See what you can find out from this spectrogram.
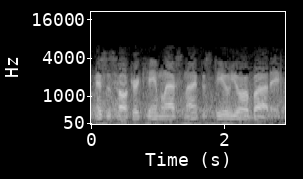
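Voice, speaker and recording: A deep-voiced, laconic investigator, played by a man, talks in a folksy drawl. The acting is from 1930s radio horror, on a muffled recording with clear noise. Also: fairly even intonation, normal speed, close to an everyday voice. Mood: grave, steady. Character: steady, laconic investigator and champion pistol shot, awkwardly lovestruck.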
